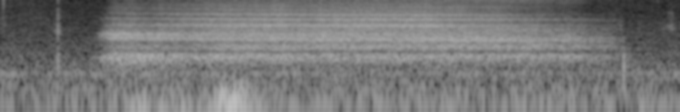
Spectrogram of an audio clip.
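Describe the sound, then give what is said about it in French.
A single long, deep breath drawn in through the nose during a guided breathing exercise. It is a soft, airy, slightly whistling hiss held steadily for a few seconds on its own before it stops. “vous allez vider l'air de vos poumons au maximum. Puis vous allez inspirer. Alors, je vais le faire en même temps.”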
